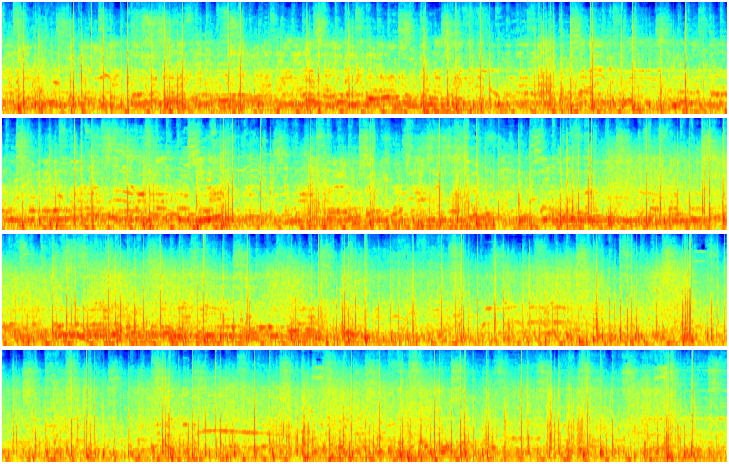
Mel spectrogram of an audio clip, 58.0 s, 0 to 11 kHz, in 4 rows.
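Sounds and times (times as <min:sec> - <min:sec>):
music: 0:00.0 - 0:58.0.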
